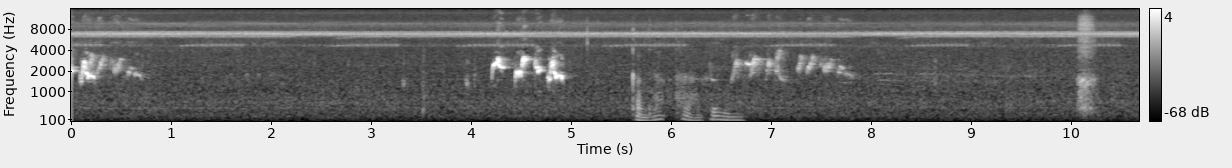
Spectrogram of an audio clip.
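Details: Decoy red-whiskered bulbul singing at a trap to attract wild bulbuls, 8 October 2018: scattered brief warbled chirp phrases, a man's voice speaking briefly in the middle, and a persistent high insect hum.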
